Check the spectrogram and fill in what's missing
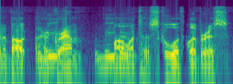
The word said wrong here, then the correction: Liberace: I'm going to drink now because of how badly I just fucking pronounced that. Liberus, and it's Liberace. All right.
